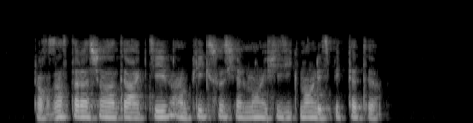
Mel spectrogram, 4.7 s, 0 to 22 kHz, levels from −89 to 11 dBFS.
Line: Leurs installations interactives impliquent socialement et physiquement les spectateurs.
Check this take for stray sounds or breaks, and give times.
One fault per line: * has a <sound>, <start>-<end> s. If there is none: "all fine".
all fine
